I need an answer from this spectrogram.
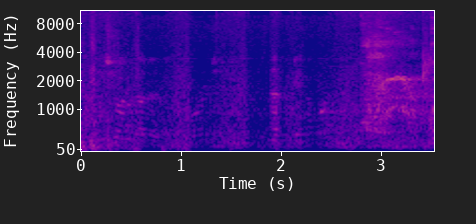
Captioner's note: off microphone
